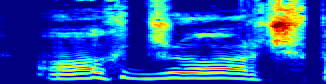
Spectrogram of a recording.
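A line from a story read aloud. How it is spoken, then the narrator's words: Moaning. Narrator (Russian): простонал Блейз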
